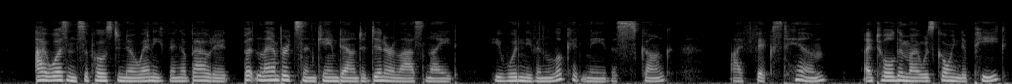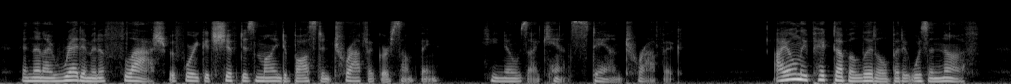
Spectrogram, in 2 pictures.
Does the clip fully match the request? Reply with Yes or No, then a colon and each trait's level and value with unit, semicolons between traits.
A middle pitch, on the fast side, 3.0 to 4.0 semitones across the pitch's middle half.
Yes: medium, 160 Hz; fast, 210 wpm; average, 3.4 semitones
